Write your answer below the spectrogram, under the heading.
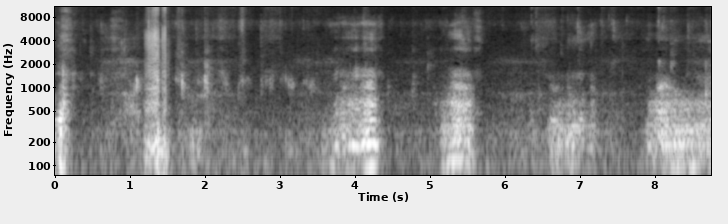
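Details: Alabai puppies in winter with low, rough growls and grunting breaths in short bursts, one roughly every one to two seconds, plus a sharper noisy burst near the start, indoors and close up.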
